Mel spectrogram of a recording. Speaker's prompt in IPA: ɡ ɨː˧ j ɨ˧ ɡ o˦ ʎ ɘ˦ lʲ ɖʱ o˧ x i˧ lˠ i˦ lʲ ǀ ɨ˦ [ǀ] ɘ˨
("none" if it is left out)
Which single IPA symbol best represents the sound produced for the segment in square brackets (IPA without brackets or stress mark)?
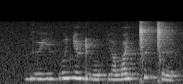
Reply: ǀ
